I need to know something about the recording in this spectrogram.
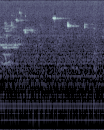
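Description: Faint basketball arena sound: scattered brief high squeaks of sneakers on the hardwood court, over a steady low electrical hum.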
